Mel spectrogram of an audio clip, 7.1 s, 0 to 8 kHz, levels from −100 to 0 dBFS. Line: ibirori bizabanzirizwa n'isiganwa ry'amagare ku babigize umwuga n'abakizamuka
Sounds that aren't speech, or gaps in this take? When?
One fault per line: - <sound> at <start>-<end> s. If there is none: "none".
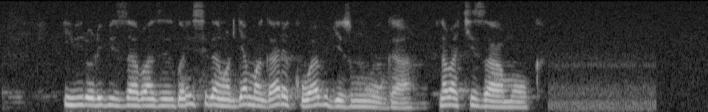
none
